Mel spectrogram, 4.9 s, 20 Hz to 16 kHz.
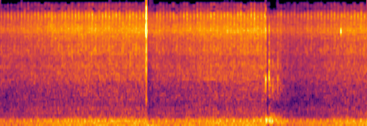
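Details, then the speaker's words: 2007 Toyota Camry idling smooth and steady with a battery terminal disconnected during a battery swap. The engine keeps running on the alternator alone, a sign of a good alternator. "notice it's disconnected your car did not shut off that's a sign you have a good alternator right now the car is running off the alternator"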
